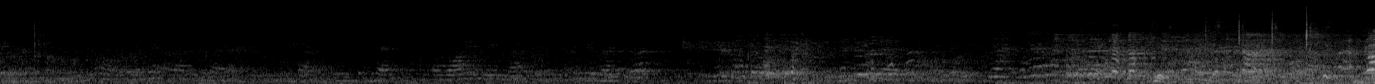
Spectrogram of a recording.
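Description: A young man speaks into a microphone, heard through loudspeakers in a large hall.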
